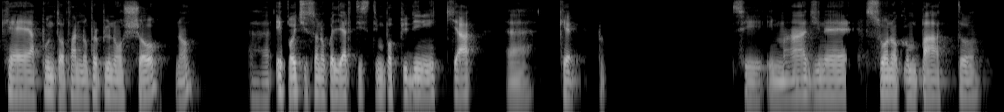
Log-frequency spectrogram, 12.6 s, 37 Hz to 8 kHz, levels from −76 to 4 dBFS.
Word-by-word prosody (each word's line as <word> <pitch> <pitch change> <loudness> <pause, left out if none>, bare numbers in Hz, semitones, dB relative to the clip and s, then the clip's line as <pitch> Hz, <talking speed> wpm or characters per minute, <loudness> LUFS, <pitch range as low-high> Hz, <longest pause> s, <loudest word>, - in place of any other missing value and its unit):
che, 90 -2 +3
appunto, 90 +2 +1
fanno 90 -1 -1
proprio 95 +3 -1
uno 85 -1 +1
show, 85 - +1
no, - - -6 0.6
uhm 80 0 -12
e 105 - +4
poi 100 0 +5
ci 100 0 +1
sono 95 0 0
quegli 95 +1 +3
artisti 95 0 -1
un 95 - -2
po' 95 +2 -1
più 100 - -2
di 95 +2 +2
nicchia, 95 +1 +2 0.4
ehm, 80 -1 -6 0.4
che - - -2
p - - -16 1.6
Sì, 80 -1 -6
immagine, 90 +2 0 0.2
suono 95 -1 +2
compatto. 85 -1 -1
90 Hz, 125 wpm, -26 LUFS, 85-95 Hz, 1.6 s, poi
